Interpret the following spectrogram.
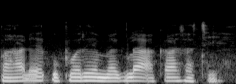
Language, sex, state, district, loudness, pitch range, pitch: Bengali, female, Assam, Hailakandi, -13 LUFS, 155-170 Hz, 160 Hz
